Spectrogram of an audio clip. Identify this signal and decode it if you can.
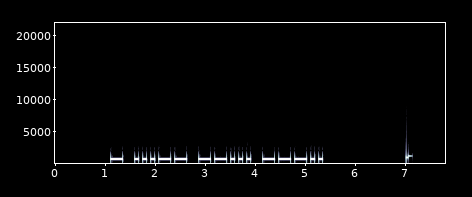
Morse code, heard as a keyed tone, about 15 wpm, 700 Hz. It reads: T378
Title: Numbers - Contest Style - 4-Digit 15wpm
